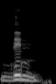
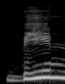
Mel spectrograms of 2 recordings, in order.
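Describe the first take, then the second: First: The vowel is clipped short and quick. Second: The vowel is drawn out long. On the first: The speaker calls it right. "जल्दी से बोल रहे हैं हम, झटके से बोल रहे हैं" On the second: The speaker calls it wrong. "दीन नहीं"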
